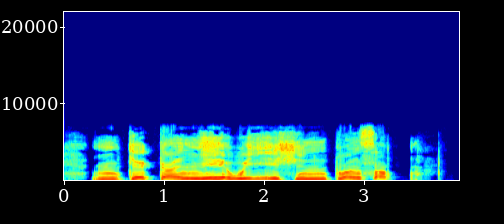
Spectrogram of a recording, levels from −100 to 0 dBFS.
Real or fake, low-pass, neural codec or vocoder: fake; 7.2 kHz; vocoder, 22.05 kHz, 80 mel bands, Vocos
